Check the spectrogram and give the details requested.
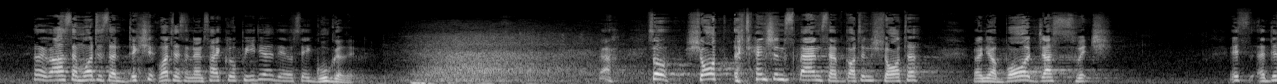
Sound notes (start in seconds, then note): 3.9 laughter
